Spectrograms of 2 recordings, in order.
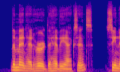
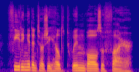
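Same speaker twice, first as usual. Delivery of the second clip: usual speaking voice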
